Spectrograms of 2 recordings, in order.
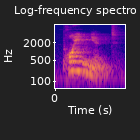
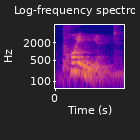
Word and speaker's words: poignant: The sixth word at the bottom of page 72 is pronounced poignant. Again, poignant.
